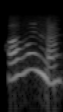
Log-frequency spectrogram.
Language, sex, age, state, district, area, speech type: Maithili, female, 60+, Bihar, Muzaffarpur, rural, conversation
